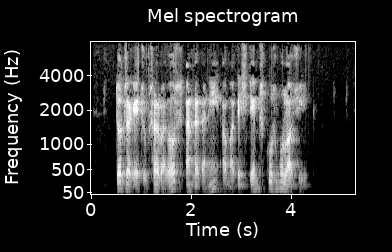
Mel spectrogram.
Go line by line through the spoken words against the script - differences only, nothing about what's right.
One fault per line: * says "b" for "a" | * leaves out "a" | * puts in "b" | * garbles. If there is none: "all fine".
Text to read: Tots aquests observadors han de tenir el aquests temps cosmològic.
* says "mateix" for "aquests"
